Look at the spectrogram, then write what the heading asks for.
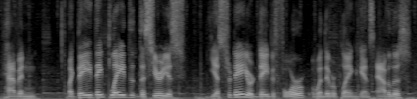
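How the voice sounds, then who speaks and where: Man, esports caster, mid-pitched, analytical draft talk, faint music in the broadcast. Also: moderate pace. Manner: analytical, steady hero breakdowns. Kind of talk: match commentary.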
